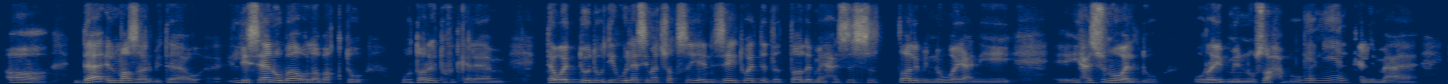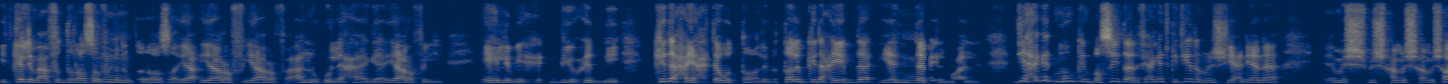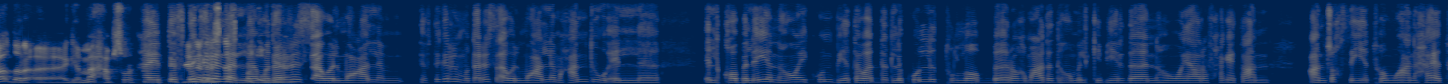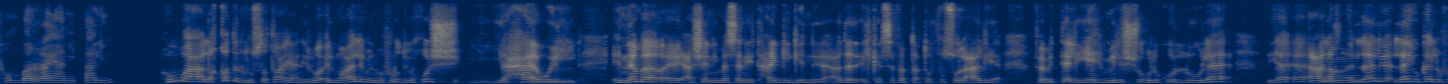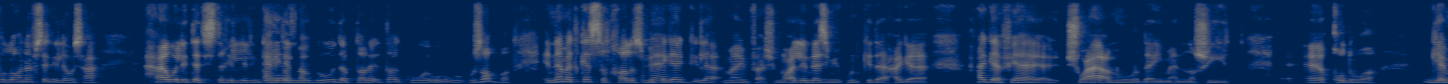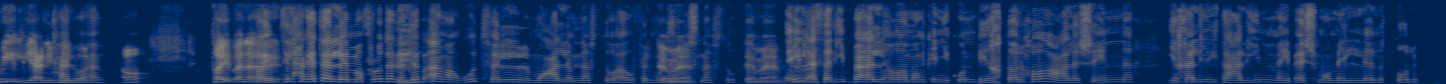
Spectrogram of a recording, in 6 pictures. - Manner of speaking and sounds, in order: throat clearing
- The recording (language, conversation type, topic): Arabic, podcast, ازاي نخلّي التعليم أقل ملل للطلبة؟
